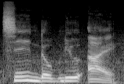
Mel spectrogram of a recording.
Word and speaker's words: Twi: oh you told me last time yeah yeah it's spelled t w i Twi I and you say all right yeah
